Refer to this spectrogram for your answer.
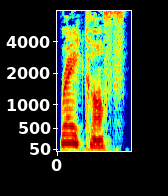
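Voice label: "rake off", British English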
